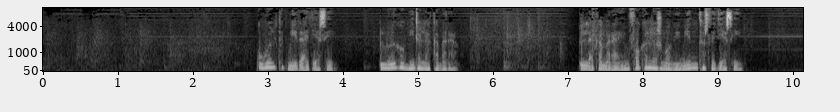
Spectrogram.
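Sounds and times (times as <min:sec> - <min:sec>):
footsteps of a man walking through a laboratory: 0:00.0 - 0:07.6
speech: 0:02.8 - 0:05.6, 0:07.2 - 0:09.4.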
